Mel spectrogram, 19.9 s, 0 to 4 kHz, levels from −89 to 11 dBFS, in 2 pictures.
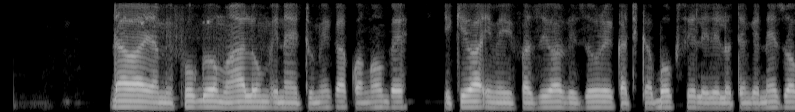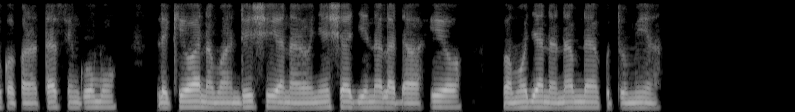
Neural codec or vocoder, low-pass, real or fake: none; 3.6 kHz; real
